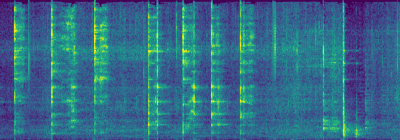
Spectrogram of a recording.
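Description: Metal spoon scraping and clinking against a ceramic bowl and a stainless steel pot as soaked glutinous rice is spooned out, in a run of irregular scrapes and knocks about one or two a second.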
